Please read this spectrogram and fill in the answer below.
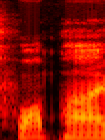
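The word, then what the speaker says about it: Hualapai: The H is kind of Ha. So, it's Huai Mountains.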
